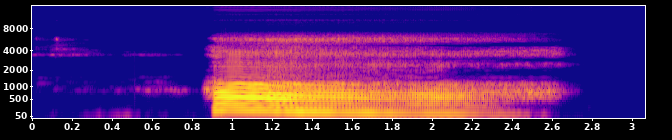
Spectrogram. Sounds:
Sigh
